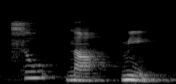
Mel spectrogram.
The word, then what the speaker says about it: tsunami: Even though it starts with T, you know, it is tsunami. Okay, T is silent in this tsunami pronunciation.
